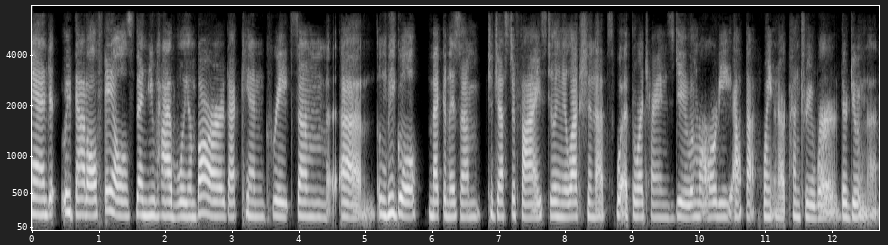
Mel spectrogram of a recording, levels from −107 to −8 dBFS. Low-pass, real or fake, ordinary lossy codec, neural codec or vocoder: 7.2 kHz; fake; MP3, 64 kbps; codec, 32 kHz, 1.9 kbps, SNAC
